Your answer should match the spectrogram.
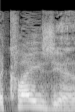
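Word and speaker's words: ecclesia (ἐκκλησία): which you may have heard it pronounced ecclesia. Uh, it's ecclesia is how it's actually pronounced, but ecclesia is where we get the direct definition of church.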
